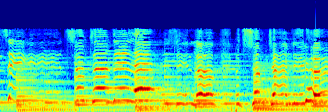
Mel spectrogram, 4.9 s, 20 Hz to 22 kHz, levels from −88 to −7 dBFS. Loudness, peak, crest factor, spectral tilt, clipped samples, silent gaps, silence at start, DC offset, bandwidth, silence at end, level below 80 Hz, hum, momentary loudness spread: -19 LUFS; 0 dBFS; 18 dB; -4 dB/octave; under 0.1%; none; 0 s; under 0.1%; 8 kHz; 0 s; -46 dBFS; none; 12 LU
